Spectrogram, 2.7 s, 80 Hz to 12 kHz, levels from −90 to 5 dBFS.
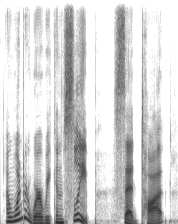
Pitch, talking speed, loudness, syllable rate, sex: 210 Hz, 180 wpm, -18 LUFS, 4.8 syllables/s, female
